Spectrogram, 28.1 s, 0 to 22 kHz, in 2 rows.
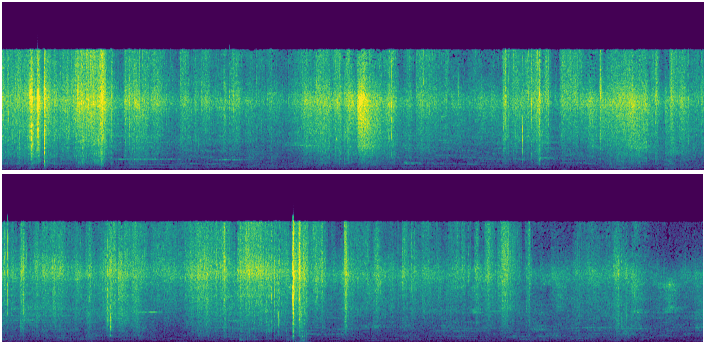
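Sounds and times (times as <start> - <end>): bubble wrap rustling and crinkling: 0.0 - 27.2.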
